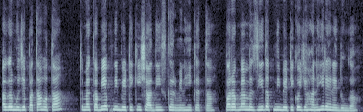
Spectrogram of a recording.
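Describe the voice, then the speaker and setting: A man's voice: high-pitched, little pitch movement, moderate pace, lo-fi sound, close to an everyday voice. A man voicing a protective, earnest father bird in a cartoon story. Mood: firm, upset. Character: protective, firm father bird of a married daughter. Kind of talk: Hindi cartoon story dubbing.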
